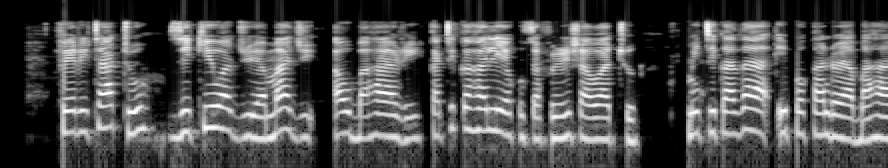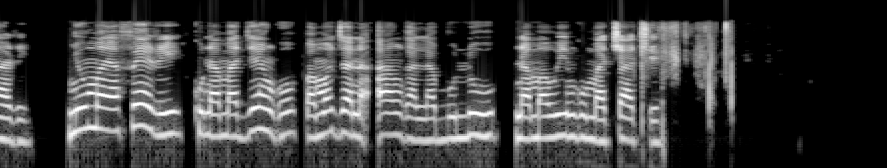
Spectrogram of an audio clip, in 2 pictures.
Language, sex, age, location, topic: Swahili, female, 25-35, Mombasa, government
